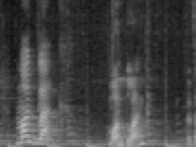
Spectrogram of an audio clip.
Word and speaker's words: Mont Blanc: It's called Mont Blanc. Mont Blanc? That's how you say it? Mont Blanc, yes. The correct way to say it is Mont Blanc.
